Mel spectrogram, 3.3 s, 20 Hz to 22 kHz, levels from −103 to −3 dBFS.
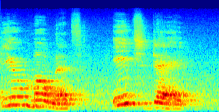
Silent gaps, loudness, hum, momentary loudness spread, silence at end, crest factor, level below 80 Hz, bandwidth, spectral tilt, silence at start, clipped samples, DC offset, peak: none; -16 LUFS; none; 20 LU; 0 s; 16 dB; -68 dBFS; 12.5 kHz; -6 dB/octave; 0 s; under 0.1%; under 0.1%; -2 dBFS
